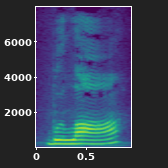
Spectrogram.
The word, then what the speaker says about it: была: But in pronunciation the difference is in the stress mark.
